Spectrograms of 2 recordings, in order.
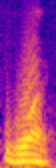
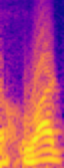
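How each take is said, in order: First: "হোয়াট" starting on a plain w; silent H. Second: "হোয়াট" with an audible H; mispronounced H. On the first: Teacher telling learners what to say, silent H. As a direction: say "হোয়াট" as wot, no H. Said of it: "এখন থেকে বলবেন হোয়াট". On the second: Teacher warning learners off the sounded H, mispronounced. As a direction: say "হোয়াট" starting hw-. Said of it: "এখন থেকে হোয়াট বলবেন না". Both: Shown as a demonstration.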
